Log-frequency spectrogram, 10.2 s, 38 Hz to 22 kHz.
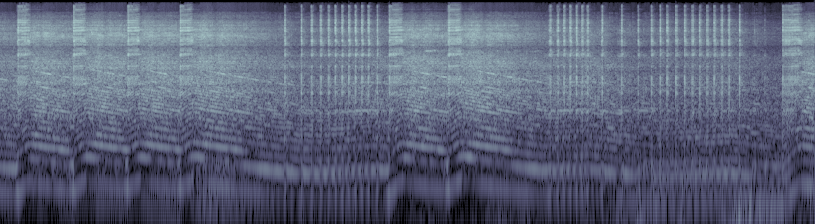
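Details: Restored Yamaha F1ZR two-stroke with a rebuilt stock (STD) engine and full clutch: crisp blips rise and fall cleanly about every half second, with clapping over them; revs freely and sounds healthy after restoration.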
